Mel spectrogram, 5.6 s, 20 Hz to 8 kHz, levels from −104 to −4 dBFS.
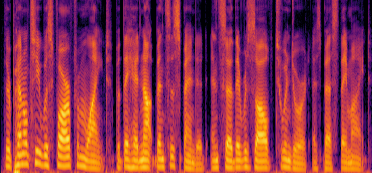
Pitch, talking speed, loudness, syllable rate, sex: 125 Hz, 245 wpm, -20 LUFS, 5.8 syllables/s, female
